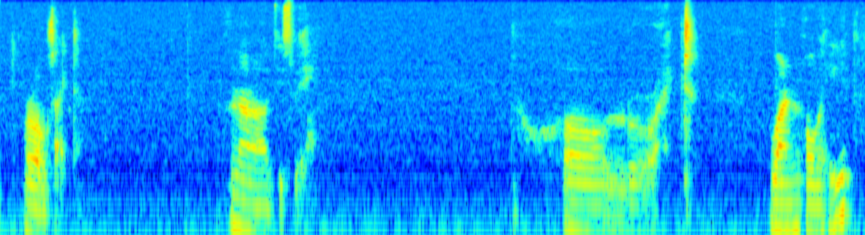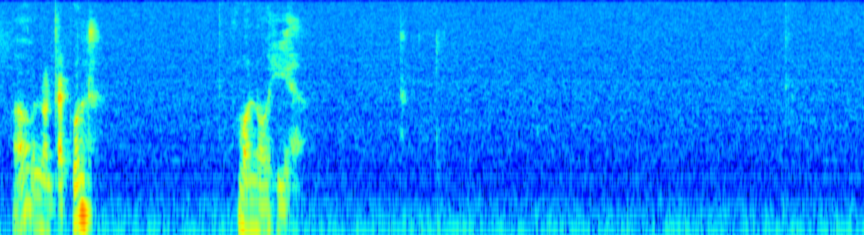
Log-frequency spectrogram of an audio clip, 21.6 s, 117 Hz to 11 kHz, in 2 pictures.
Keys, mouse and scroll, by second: 0.6 ctrl+z, 0.8-1.3 scroll up 2, 1.3-2.1 scroll down 3, 2.8-5.5 drag, 10.2-12.2 drag, 12.2 ctrl+z, 14.0-16.7 drag, 16.7 ctrl+z, 17.5-18.8 scroll up 5, 21.1-21.6 drag.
